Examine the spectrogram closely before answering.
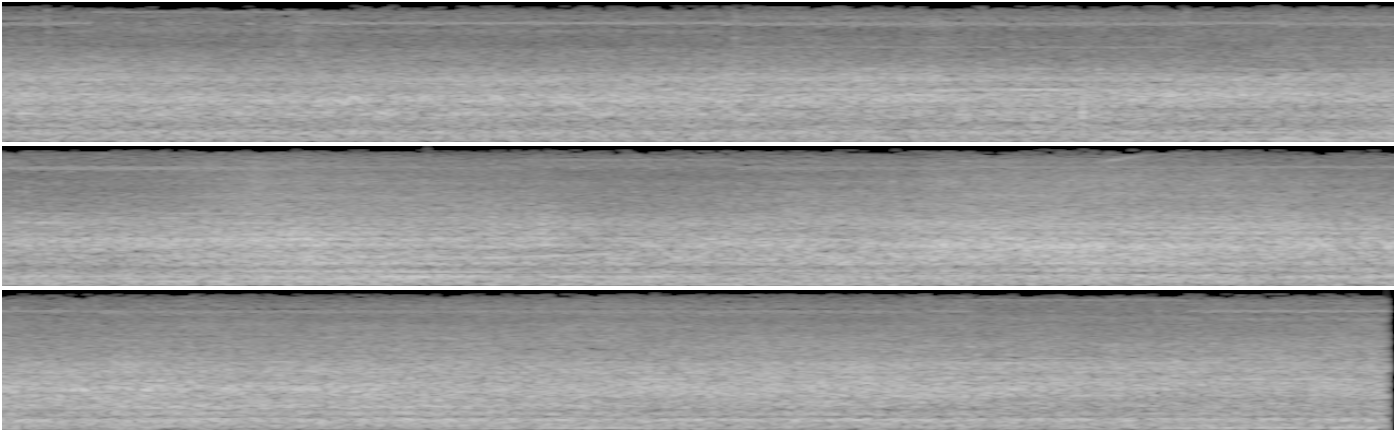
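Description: Steady city traffic noise, swelling a little twice, about eight and twelve seconds in.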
